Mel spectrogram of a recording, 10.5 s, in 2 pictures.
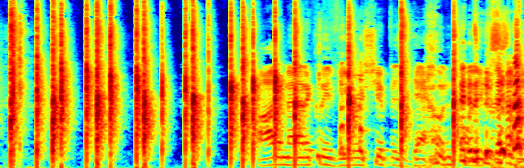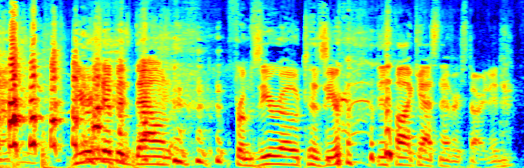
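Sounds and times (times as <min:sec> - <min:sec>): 
hand clapping: 0:00.0 - 0:05.0
speech: 0:02.8 - 0:10.4
laughter: 0:03.0 - 0:07.6, 0:08.5 - 0:09.4.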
